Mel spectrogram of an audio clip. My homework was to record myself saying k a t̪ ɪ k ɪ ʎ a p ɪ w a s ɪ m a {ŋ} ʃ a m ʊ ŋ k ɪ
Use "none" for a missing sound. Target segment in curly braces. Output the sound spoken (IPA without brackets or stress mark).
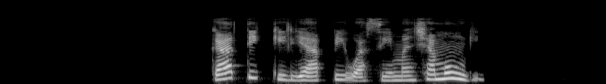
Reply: ŋ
